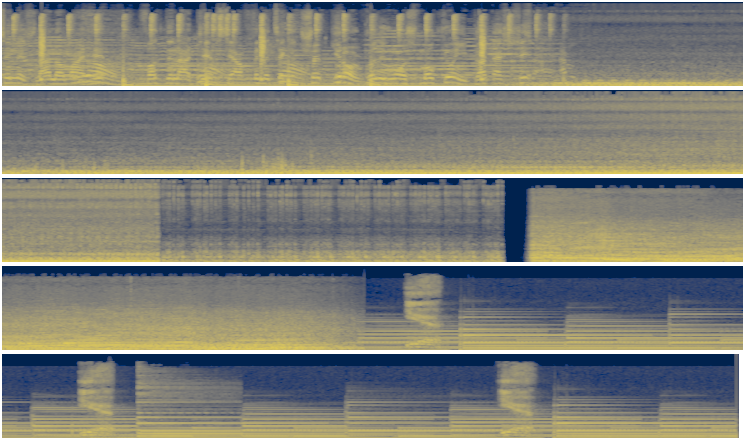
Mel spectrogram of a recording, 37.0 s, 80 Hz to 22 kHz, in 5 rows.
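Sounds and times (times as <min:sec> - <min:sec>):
car engine running: 0:00.0 - 0:25.9.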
